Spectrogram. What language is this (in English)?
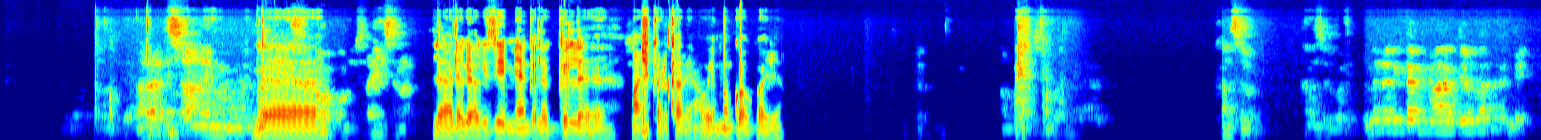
Amharic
